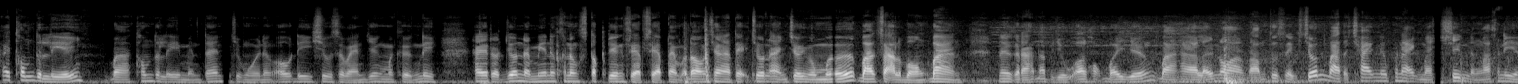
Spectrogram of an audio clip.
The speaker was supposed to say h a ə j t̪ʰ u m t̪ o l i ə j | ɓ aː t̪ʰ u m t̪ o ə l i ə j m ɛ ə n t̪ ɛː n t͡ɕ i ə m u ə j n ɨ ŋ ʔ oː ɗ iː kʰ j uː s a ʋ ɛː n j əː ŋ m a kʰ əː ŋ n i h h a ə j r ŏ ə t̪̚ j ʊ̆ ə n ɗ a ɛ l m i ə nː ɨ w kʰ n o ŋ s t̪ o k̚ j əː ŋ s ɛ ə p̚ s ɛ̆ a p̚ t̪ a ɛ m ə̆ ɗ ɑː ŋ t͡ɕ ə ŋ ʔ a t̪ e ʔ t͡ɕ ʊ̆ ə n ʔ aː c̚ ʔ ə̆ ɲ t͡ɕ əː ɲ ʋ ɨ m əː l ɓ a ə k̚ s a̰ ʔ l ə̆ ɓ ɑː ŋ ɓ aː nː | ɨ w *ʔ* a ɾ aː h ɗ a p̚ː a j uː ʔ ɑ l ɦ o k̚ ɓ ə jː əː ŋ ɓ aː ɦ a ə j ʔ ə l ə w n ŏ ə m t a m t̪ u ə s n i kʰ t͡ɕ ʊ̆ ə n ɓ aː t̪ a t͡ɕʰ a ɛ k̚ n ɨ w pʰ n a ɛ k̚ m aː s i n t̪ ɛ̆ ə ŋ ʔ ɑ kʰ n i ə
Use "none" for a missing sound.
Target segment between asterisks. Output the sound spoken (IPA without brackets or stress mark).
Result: k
